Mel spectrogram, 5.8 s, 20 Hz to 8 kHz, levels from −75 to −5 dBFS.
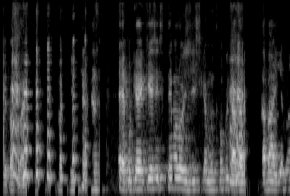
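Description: Between 0.00 and 0.06 s, and again across 0.55 to 2.08 s and 4.91 to 5.27 s, the speech dips by up to about 40 dB. The likely cause is speech suppressed in double talk, where the canceller ducked the talker while the far side spoke. From 0.05 to 0.11 s a faint delayed copy of the speech arrives 296 ms late, about 15 dB below the speech, likely an echo leak from a loudspeaker's uncancelled pickup.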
